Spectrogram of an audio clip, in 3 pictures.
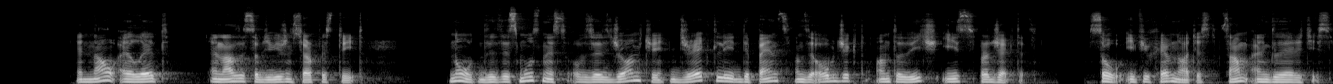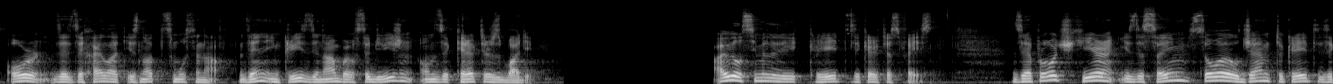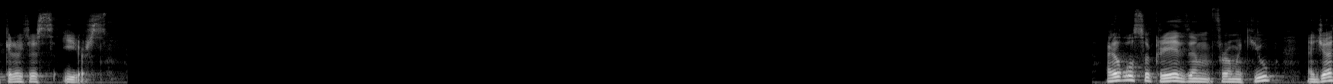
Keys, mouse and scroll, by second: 3.0 alt+click, 4.5 alt+click, 9.8 alt+click, 10.6 alt+click, 11.4 alt+click, 12.9 click, 14.6 click, 16.6 click, 19.0 alt+click, 20.2 n, 21.0 a, 22.7 n, 23.2 click, 23.6 click, 23.8 click, 24.3 click, 24.4 click, 24.6 shift+click, 25.1 click, 25.4 click, 25.7 click, 25.8 t, 26.1 click, 26.2 e, 26.6 click, 27.0 click, 27.3 click, 27.4-28.8 typing, 28.1 click, 28.8 shift+click, 29.2 drag, 30.0 click, 30.1 e, 30.8 click, 30.9 click, 31.1 click, 31.2 shift+click, 31.7 click, 31.8 click, 32.0 click, 32.5 click, 32.7 click, 32.8 shift+click, 33.0 t, 33.3 right click, 33.9 t, 34.3 right click, 34.4 e.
